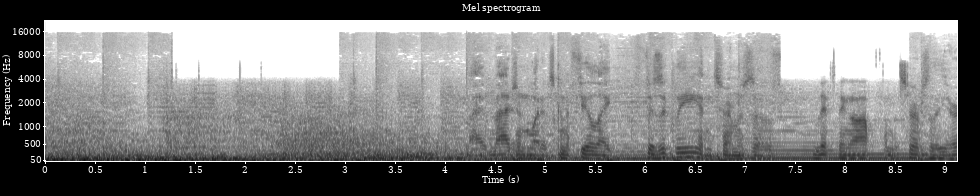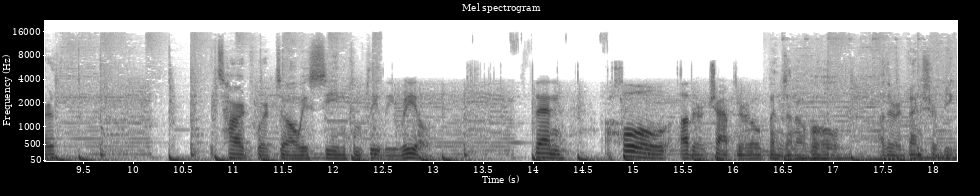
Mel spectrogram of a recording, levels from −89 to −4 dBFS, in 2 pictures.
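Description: Three Bluetooth SBC bit pool drops, at 1.27–2.94 s, 7.35–8.65 s and 12.49–16.30 s, dull the treble and add gritty noise as the link starves the upper sub-bands, consistent with a pool falling from about 28 to 6. On a spectrogram the top band blanks out.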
